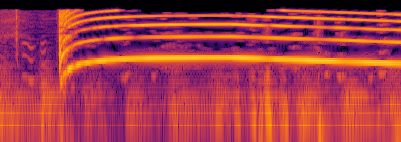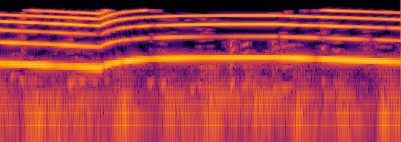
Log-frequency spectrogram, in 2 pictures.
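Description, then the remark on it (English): A loud megaphone siren starts abruptly and wails continuously for several seconds, its piercing tone gliding slowly down, briefly dipping, then rising and holding over a faint low background rumble. “Does that megaphone have a siren?”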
